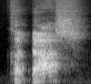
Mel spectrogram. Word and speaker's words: Qadash: Qadash is how you say month. All right, without the S.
